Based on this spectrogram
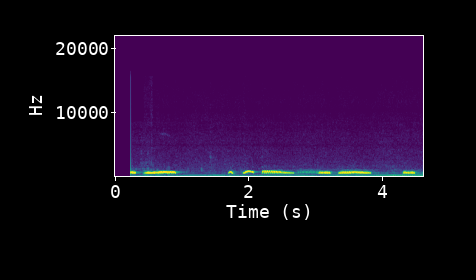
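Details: Spotted dove cooing in rainy, windy weather: a low, soft series of hollow coos, some short and clipped, others drawn out for about half a second, over a steady low rumble of wind.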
